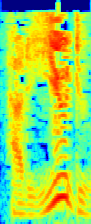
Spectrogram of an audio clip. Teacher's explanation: 刻意强调您好吗，How do you do?把这个 you 呢特别强调一下。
